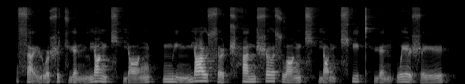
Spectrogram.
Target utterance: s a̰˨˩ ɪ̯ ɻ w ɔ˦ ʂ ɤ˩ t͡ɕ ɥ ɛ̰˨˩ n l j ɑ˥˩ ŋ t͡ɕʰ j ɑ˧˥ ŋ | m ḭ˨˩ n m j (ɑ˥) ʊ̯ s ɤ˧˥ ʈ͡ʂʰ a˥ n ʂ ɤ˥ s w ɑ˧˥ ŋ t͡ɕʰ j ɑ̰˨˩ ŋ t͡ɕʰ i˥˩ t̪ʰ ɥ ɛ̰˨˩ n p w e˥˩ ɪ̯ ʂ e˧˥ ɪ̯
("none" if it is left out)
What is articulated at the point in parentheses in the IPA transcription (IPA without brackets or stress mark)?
ɑ˥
